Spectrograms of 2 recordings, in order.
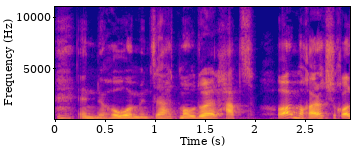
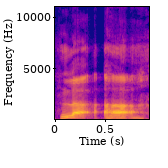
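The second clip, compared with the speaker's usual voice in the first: a sharp, much louder no; loud refusal; 9 dB louder than usual. Acted. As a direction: shut her down firmly. Flat refusal at the mall. (رفض حاسم بصوت عالٍ)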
